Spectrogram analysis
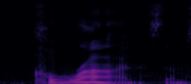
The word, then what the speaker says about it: Koran: How you pronounce my name is Koran. Koran.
